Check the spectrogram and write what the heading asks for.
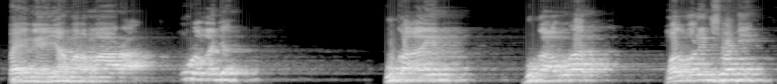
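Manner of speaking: husband's rant about his wife, voiced in a mock furious tone; angry husband's urge. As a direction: act out the husband's hot temper. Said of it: "Pengennya kan begitu".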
